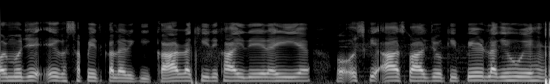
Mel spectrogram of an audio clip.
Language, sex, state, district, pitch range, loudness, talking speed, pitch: Hindi, male, Punjab, Kapurthala, 165-180 Hz, -24 LUFS, 220 wpm, 170 Hz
